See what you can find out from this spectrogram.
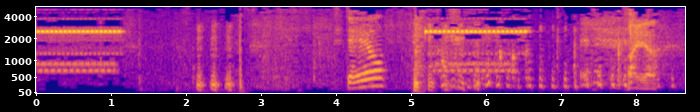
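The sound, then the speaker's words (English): A telephone rings with a steady electronic tone, once at the start and again midway, each lasting about a second, with a person speaking in between and afterward. “I've been having trouble with my phone.”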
